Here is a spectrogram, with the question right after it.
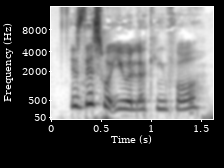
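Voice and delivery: plain reading voice

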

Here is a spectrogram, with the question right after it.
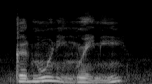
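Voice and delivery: crackly overhead computer voice. Narrating a story, reading the computer's overhead greeting in a crackly computer voice. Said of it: "the computer voice crackles overhead".

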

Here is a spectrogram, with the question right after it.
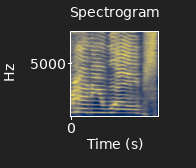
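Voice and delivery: high-pitched, frantic, freaked-out panic. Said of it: "And he's freaking out".

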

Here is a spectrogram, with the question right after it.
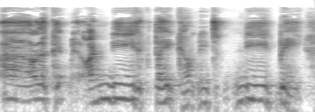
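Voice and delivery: cringy, boastful bragging tone. Mimicking a boastful carp angler on Facebook: mocking a cringy show-off. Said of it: "Just cringy, like".

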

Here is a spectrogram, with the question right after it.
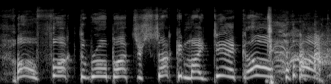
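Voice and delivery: raw, frantic screaming. Describing a dude charging through an exploding hallway: retelling a scream. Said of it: "an exploding hallway screaming".

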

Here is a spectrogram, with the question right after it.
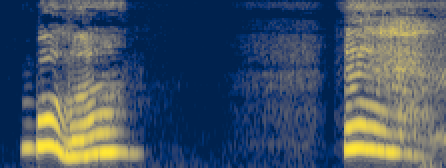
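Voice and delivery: spoken on a sigh. Narrator reads the little witch answering the raven about her broom, sighing. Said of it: "зітхнула мала баба Яга".

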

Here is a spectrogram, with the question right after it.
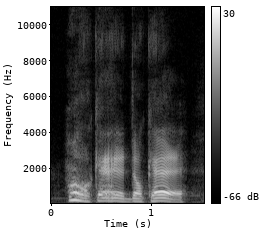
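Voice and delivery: put-on, fake French accent. Saying a catchphrase while playing a game: put-on French accent. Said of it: "can I say okie dokie in that French accent".

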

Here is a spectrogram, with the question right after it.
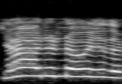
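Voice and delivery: loud, high yell. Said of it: "he'll yell back".

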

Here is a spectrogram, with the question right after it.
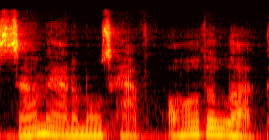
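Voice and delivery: ordinary delivery

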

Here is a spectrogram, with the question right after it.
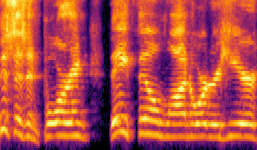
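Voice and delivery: high, indignant, offended shouting. Retelling how a woman yelled at them in front of their group; retelling a woman yelling. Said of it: "she starts yelling at me".

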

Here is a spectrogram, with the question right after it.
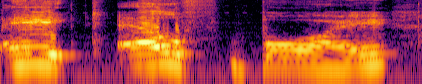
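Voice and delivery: drawn-out, really slow talking. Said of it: "They start talking, like, really slow".

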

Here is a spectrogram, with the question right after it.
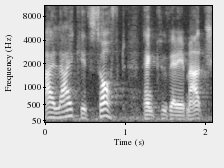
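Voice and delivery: ordinary delivery, nothing marked

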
